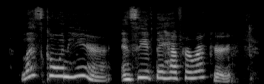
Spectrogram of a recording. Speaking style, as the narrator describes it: said excitedly

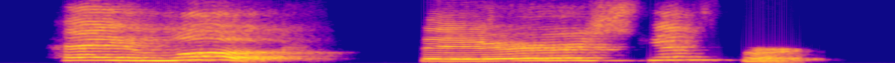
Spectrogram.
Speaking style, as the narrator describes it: the hippo shouted

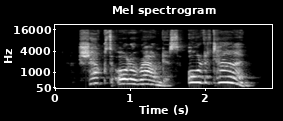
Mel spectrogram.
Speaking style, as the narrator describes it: he roared

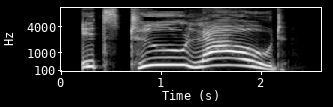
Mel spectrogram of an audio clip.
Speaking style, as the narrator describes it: shouted Miss Carey

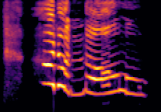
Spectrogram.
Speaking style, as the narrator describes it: Aziraphale moaned

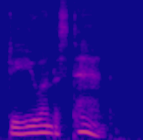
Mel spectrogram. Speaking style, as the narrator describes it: Drizzt whispered to Guinevere

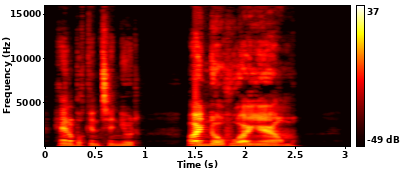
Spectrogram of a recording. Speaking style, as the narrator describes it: Dolarahyde snarled

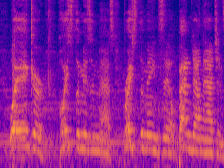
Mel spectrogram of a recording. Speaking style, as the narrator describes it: in his excitement, Bazoom starts yelling things like

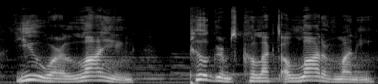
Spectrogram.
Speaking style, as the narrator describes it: did not believe me and impudently cried

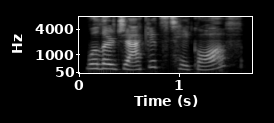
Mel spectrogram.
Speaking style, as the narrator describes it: asked Lucy

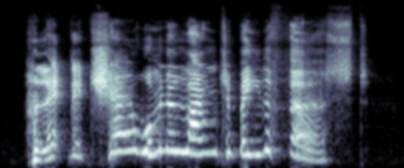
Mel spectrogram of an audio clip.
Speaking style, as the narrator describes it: cried she who had entered first

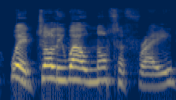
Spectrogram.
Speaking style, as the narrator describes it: yelled John angrily

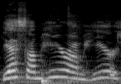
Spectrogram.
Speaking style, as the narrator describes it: yelled as loud as she could, excitedly

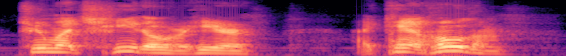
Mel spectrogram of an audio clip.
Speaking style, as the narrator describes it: James cried

